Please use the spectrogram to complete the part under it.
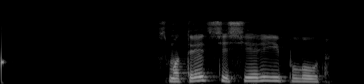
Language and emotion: Russian, neutral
